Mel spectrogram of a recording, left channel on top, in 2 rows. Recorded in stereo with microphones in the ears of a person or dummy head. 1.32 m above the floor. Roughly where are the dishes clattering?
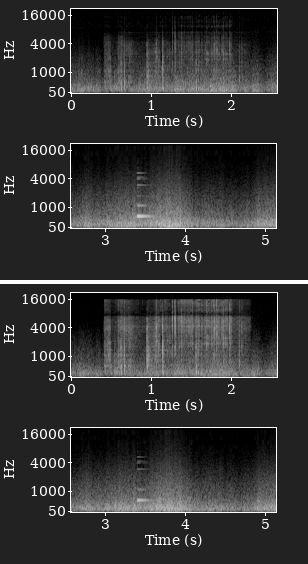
Left.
